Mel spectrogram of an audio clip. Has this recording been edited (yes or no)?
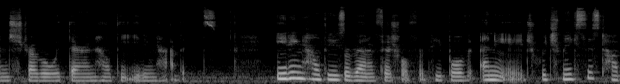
yes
